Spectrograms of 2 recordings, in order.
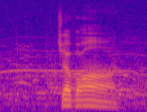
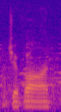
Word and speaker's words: Javon: that Joon Jones Okay Javon that was also given to me as the correct pronunciation for his first name Javon one thing you see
